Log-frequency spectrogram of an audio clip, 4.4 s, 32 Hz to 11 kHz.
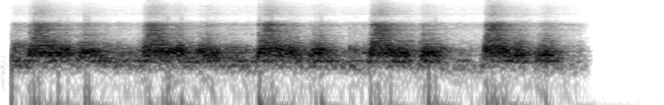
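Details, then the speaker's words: Doppler probe over the dorsalis pedis artery at the ankle, cuff placed above the ankle, during ankle-brachial index measurement: repeating multiphasic whooshing pulses about 79 a minute, a normal triphasic arterial signal. "if no pulse is felt you should obtain an arterial Doppler signal which can be monophasic basic or"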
